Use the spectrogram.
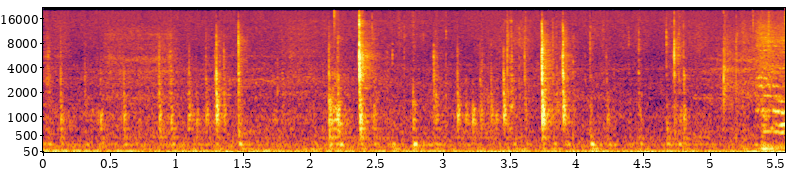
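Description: Fingers tapping on a computer keyboard, a quiet and steady stream of light clicks in an uneven typing rhythm, close by and without talk.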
